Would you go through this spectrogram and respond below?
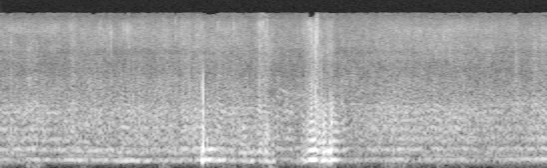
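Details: Steady low hum of many honey bees within a hive, layered harmonic drone with two sharper surges around one and a half and two and a half seconds, otherwise even and unbroken.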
